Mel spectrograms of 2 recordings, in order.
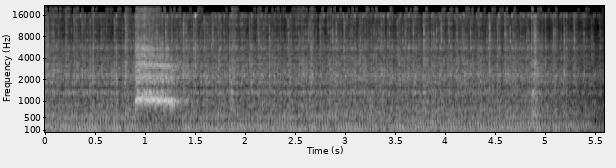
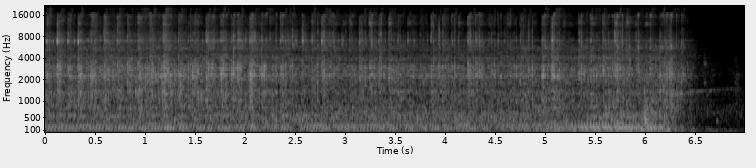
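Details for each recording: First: Stihl FS38 trimmer at idle: buzzy two-stroke idle with a short, sharp high squeal on top; the clutch drum bushing was found dry and needed grease. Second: Stihl FS38 trimmer after greasing the dry clutch drum bushing to cure an idle squeal: a steady, high, buzzy two-stroke run with no squeal, then the engine cuts out; the trimmer sounds normal.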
